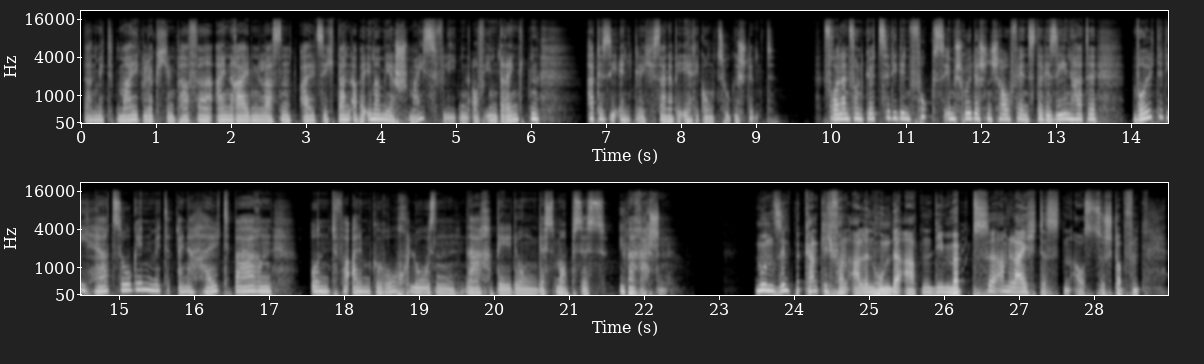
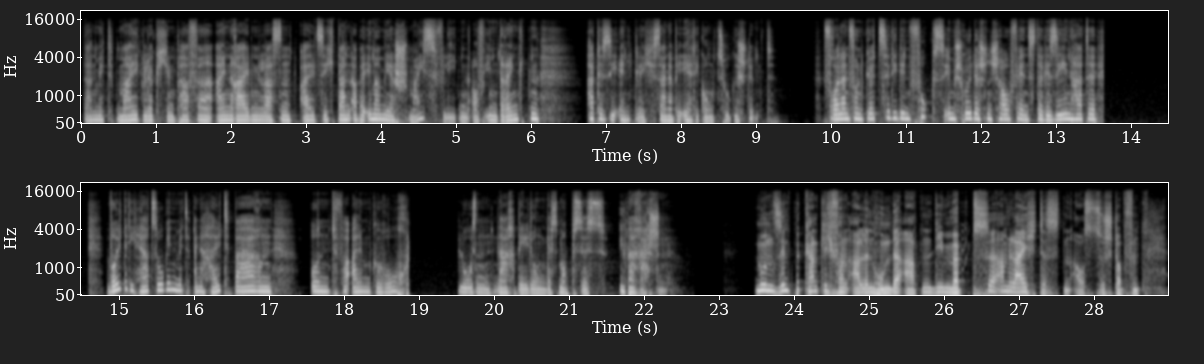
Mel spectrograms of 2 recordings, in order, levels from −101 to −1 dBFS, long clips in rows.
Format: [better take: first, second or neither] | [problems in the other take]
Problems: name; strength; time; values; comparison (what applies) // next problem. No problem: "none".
first | audio freezing; at 14 s for 1 s and at 19 s for 0.5 s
